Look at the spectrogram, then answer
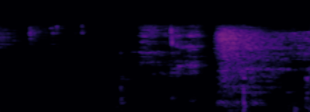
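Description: A deck of cards is shuffled at a card game tournament semifinal: sparse, soft clicks of cards, then a louder, denser riffle of cards close by with no talk.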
